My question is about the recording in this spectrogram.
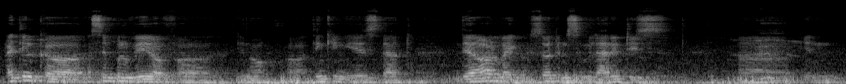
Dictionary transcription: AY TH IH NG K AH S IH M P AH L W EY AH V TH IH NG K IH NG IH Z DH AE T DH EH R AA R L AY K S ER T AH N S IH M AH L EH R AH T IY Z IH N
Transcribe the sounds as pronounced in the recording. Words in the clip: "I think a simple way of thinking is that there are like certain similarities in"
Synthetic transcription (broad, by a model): AY T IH NG K AH S IH M P AH L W EY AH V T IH NG K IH NG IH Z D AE T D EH R AA R L AY K S ER T AH N S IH M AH L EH R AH T IY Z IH N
